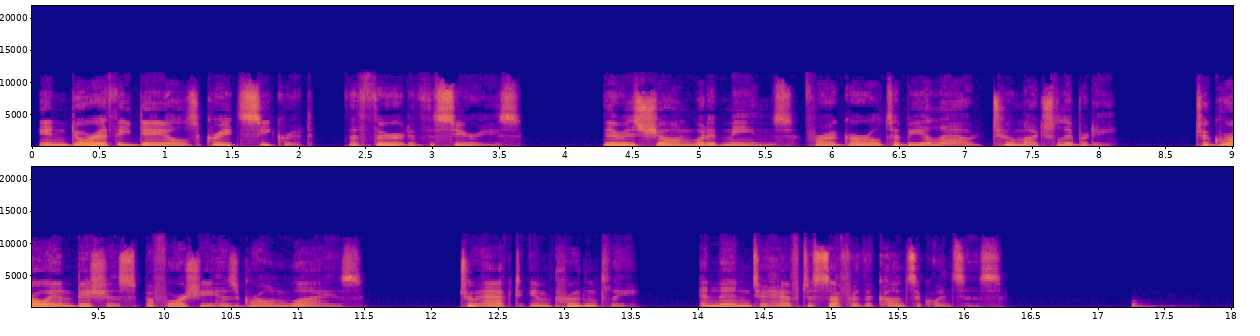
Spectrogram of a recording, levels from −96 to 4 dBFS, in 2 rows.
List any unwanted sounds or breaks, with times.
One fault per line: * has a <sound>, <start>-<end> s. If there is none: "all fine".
* has a thud, 17.3-17.8 s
